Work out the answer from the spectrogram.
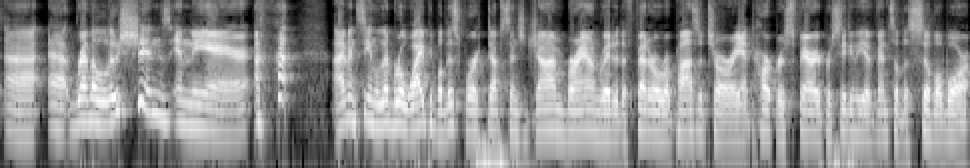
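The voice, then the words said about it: Imitates another person's voice. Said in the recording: “I used to do a Dennis Miller impression ... Like if 80s Dennis Miller was still around. He'd go a little something like this.”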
